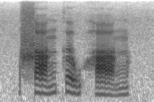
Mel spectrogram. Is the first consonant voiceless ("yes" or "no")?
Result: yes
